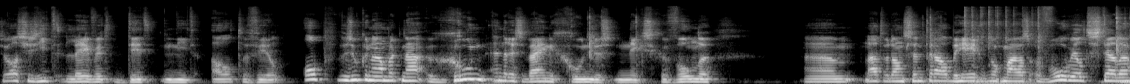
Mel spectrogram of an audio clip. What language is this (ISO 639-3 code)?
nld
